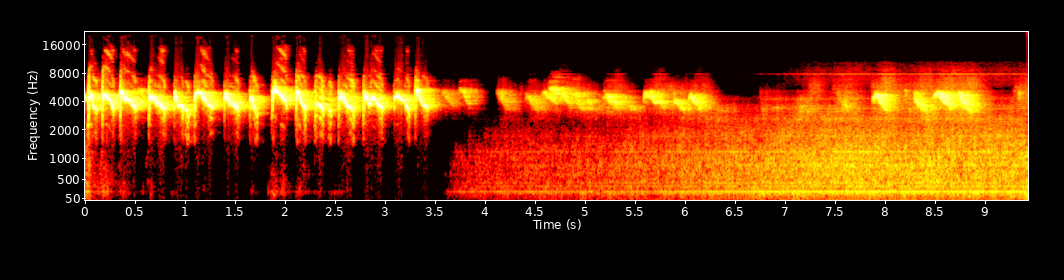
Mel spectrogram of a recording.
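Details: Open singing from a caged oriental white-eye on 11 September 2022, its form a little down: a dense three-second run of rapid high twitters, then sparser, softer chirps over faint low background noise and hum.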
